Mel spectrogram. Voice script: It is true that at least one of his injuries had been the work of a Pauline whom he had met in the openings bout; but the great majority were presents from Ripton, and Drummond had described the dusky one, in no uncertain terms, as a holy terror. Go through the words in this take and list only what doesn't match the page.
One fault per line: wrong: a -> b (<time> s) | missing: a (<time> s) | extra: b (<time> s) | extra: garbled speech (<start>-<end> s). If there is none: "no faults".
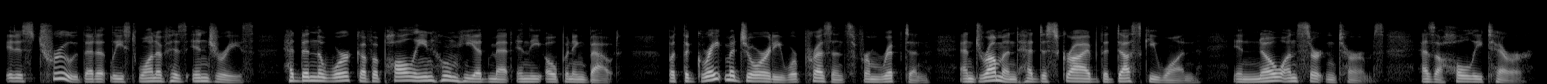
wrong: openings -> opening (5.4 s)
